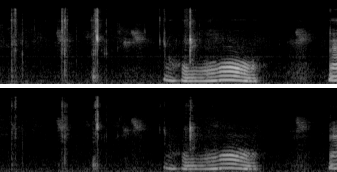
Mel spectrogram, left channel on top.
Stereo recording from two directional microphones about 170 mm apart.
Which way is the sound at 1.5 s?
35° left (ahead or behind).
